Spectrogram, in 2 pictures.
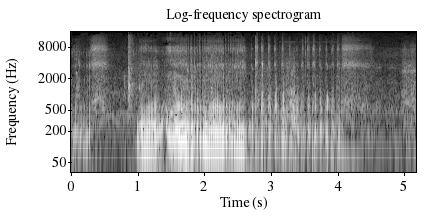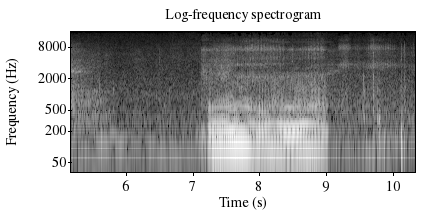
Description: Here's the little princess snoring.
